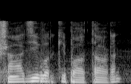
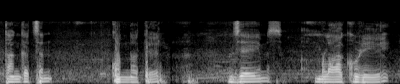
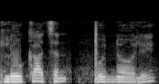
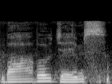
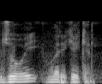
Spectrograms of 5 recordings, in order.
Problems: background sounds at intervals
